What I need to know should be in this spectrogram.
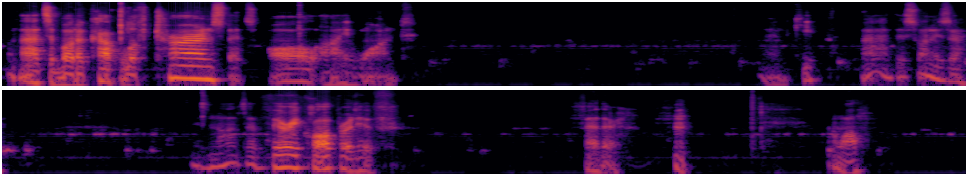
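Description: A middle-aged man talks calmly over an online call, in short bursts.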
